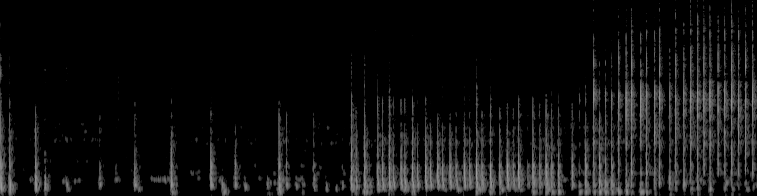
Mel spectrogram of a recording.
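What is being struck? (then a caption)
Large flat cardboard box panel. Long nails tap and scratch the hollow back of a large, flat toy box, a plain brown cardboard panel held upright. Sparse, dull taps with short, dry decays start the clip, then at about seven seconds they build into fast, steady tapping. After about twelve seconds, brighter, hissier scratching joins the tapping.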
